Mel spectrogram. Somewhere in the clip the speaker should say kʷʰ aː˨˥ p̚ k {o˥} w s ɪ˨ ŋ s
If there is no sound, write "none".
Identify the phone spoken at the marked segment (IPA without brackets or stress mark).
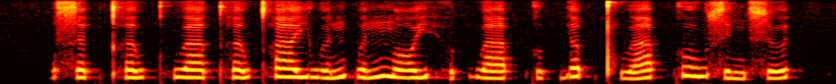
o˥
